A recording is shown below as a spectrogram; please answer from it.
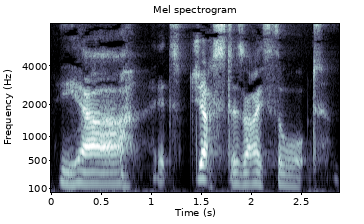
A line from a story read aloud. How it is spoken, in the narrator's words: grumbled Poutrel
